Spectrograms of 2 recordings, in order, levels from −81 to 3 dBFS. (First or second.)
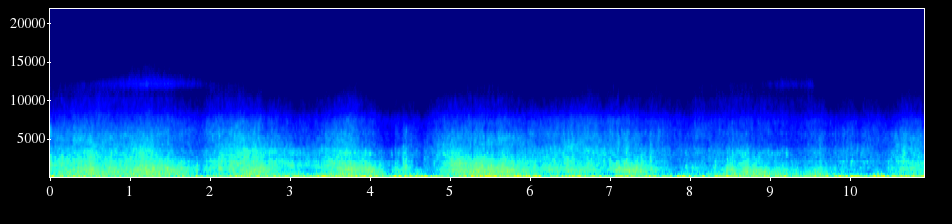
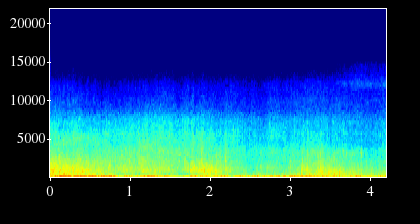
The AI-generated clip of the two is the first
